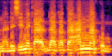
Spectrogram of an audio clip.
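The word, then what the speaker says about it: أنّ: Nah, di sini ada kata annakum. Kenapa dibaca annakum bukan innakum? Karena annakum di sini menjadi maf'ul bih daripada takhafun, ya, takhafuna.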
